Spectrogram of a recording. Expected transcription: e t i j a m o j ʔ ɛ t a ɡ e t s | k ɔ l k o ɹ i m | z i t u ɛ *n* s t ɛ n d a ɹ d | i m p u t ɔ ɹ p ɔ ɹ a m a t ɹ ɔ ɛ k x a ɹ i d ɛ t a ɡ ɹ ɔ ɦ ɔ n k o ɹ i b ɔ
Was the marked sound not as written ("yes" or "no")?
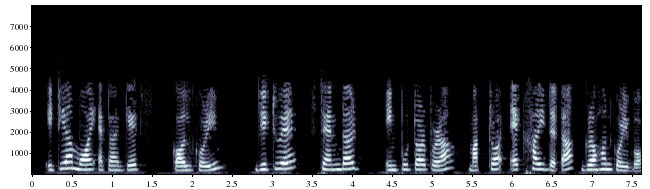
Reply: yes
